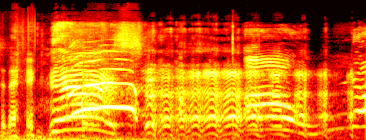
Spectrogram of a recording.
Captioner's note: laughs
